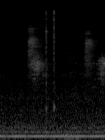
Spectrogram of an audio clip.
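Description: Two faint computer mouse clicks in quick succession about a second in, over a steady low hum.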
